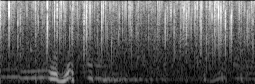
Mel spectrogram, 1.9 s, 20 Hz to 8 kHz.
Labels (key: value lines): label: biophony, cascading saw
recorder: SoundTrap 600 or HydroMoth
